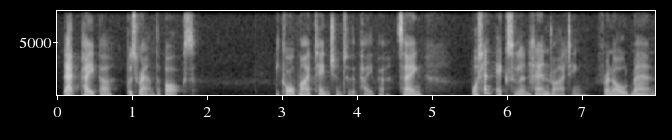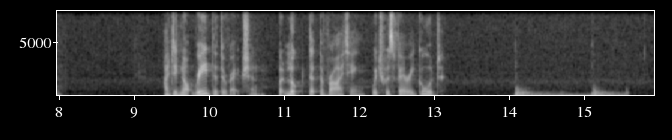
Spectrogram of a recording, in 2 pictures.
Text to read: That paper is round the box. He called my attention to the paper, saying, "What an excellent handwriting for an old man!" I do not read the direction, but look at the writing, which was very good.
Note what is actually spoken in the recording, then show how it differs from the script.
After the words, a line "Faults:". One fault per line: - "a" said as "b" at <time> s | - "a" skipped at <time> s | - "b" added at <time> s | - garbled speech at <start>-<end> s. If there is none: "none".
That paper was round the box. He called my attention to the paper, saying, "What an excellent handwriting for an old man!" I did not read the direction, but looked at the writing, which was very good.
Faults:
- "is" said as "was" at 0.9 s
- "do" said as "did" at 9.4 s
- "look" said as "looked" at 11.0 s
